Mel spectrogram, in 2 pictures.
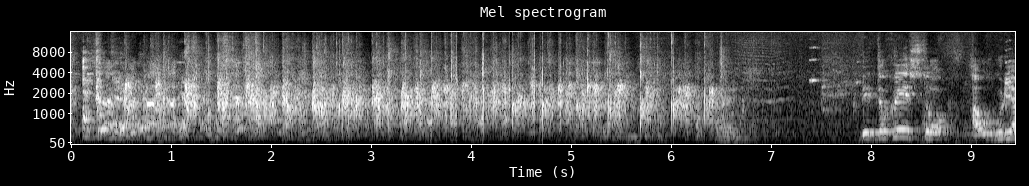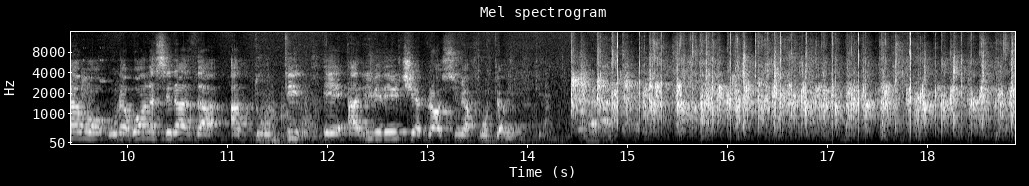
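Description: An elderly woman claps her hands.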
